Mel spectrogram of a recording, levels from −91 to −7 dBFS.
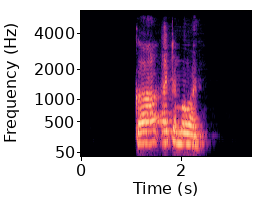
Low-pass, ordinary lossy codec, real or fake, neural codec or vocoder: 5.4 kHz; AAC, 32 kbps; fake; codec, 44.1 kHz, 3.4 kbps, Pupu-Codec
